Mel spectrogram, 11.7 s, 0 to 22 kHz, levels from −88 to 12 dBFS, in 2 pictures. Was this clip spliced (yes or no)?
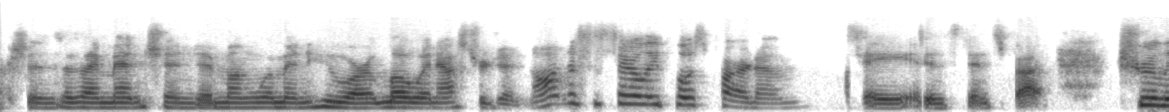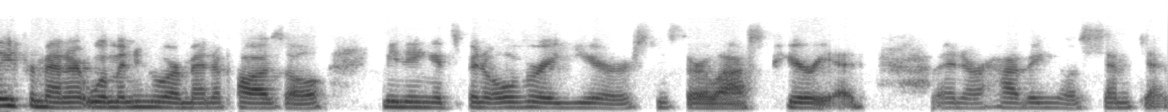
yes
